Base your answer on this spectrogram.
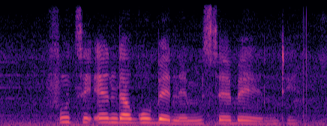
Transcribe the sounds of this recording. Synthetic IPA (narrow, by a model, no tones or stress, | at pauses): futʰiʔɛntʼak̬uɓɛnem̩sɛɓeːntʼi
